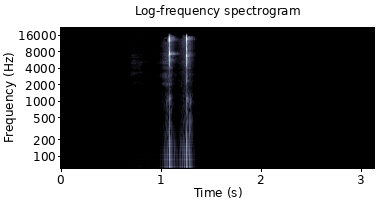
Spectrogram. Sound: click

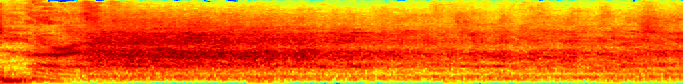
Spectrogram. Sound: audience laughing

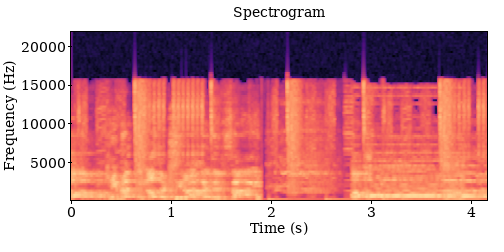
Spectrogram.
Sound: struggled blowing

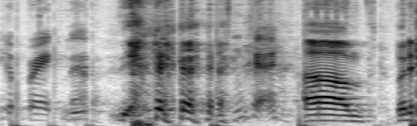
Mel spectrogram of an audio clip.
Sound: laughs

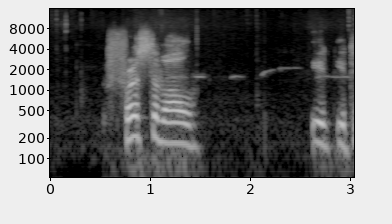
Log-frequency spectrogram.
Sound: whistling sound

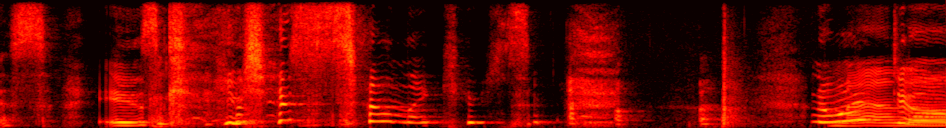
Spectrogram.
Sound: laughs

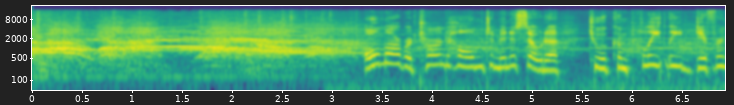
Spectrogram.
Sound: cheers and Applause

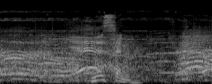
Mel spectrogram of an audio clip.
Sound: audience boos

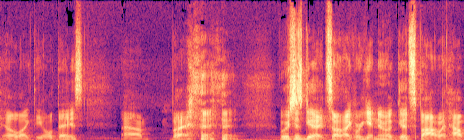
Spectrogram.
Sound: laughs

